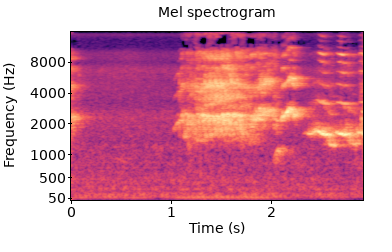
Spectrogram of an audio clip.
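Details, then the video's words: Black-capped lory, said to talk and make varied sounds; a long raspy screech followed by quick twisting squeaks and chattering notes. "Masteran Burung Nuri Kepala Hitam Gacor Bisa Ngomong Suara Bervariasi"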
